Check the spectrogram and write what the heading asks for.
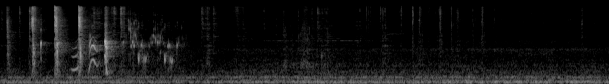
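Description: Green ringneck parakeet giving a few short chirping calls, mixed with sharp clicks, in the first two seconds. After that only a faint steady hum remains.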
